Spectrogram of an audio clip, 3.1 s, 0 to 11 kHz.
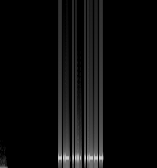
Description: Morse code, heard as a keyed tone, about 51 wpm, 700 Hz. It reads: KH2
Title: USA Call Sign Prefixes - 50wpm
